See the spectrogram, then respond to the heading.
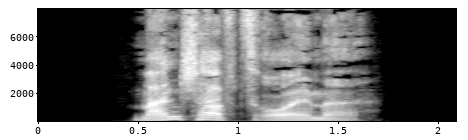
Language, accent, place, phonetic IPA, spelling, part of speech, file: German, Germany, Berlin, [ˈmanʃaft͡sˌʁɔɪ̯mə], Mannschaftsräume, noun, De-Mannschaftsräume.ogg
- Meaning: nominative/accusative/genitive plural of Mannschaftsraum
